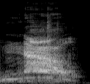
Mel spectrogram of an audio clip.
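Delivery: hammed-up refusal; defiant. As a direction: play the rebel to the cop. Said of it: "I was like".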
